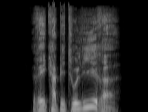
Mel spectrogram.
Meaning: inflection of rekapitulieren: 1. first-person singular present 2. singular imperative 3. first/third-person singular subjunctive I
- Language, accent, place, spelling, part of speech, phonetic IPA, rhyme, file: German, Germany, Berlin, rekapituliere, verb, [ʁekapituˈliːʁə], -iːʁə, De-rekapituliere.ogg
